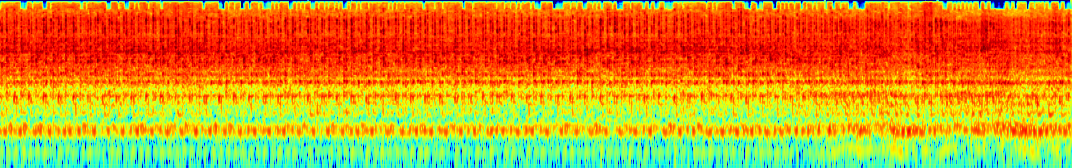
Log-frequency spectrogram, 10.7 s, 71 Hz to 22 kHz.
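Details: Jeep 5.0 stroker build after fitting longer pushrods: uneven, stumbling idle with a loping beat and a skip. Header temperatures show a middle cylinder not firing; owner hopes the lifters will bleed down, or that different pushrods are needed.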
